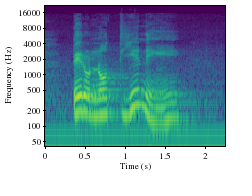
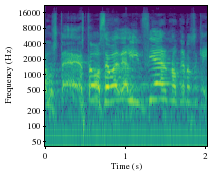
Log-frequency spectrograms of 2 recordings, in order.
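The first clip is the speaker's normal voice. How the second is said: mock yell; 12 semitones higher, 4 dB louder than usual. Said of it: "se puso a gritar".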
